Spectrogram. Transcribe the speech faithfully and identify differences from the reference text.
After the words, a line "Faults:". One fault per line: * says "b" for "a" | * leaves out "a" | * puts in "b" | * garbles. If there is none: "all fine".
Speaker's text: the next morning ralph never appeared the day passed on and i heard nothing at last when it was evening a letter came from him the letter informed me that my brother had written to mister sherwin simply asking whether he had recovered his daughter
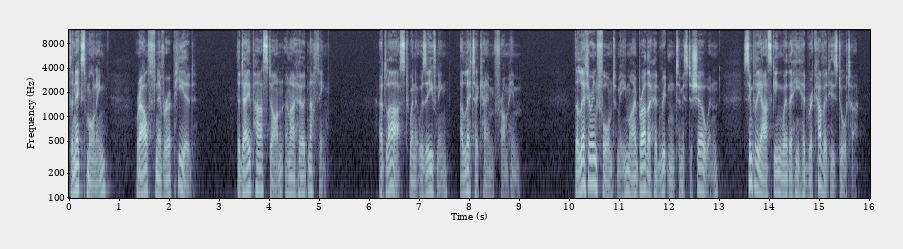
the next morning ralph never appeared the day passed on and i heard nothing at last when it was evening a letter came from him the letter informed me my brother had written to mister sherwin simply asking whether he had recovered his daughter
Faults:
* leaves out "that"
